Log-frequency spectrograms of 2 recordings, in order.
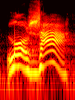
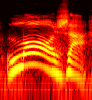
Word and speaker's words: loja: Porque se eu disser ljará, então a sílaba tônica se torna a última sílaba já. Mas não é assim que eu pronuncio. Eu pronuncio loja. Então observe que eu imprimo, eu coloco maior ênfase na sílaba inicial, na sílaba ló.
